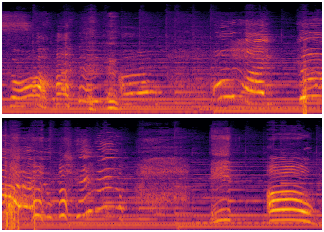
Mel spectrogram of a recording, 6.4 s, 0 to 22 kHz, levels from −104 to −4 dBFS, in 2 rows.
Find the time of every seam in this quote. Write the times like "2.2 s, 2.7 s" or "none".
none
